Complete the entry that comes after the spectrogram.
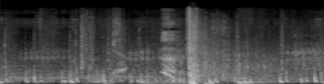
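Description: Sheep bleating in the video game Red Dead Redemption, a few wavering calls rising over background game noise, a sharp bang near the middle, moderately close.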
